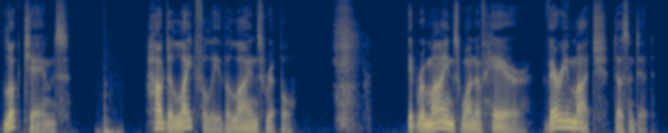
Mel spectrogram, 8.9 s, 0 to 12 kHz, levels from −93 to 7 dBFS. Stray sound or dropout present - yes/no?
yes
